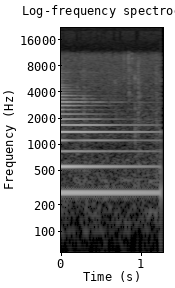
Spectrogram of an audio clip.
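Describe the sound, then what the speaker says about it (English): A single guitar note picked on the D string at the 12th fret, from a solo, sounding clear and alone and decaying slowly as it sustains. "you will pick the D string 12th fret where your pinky is one more time"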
